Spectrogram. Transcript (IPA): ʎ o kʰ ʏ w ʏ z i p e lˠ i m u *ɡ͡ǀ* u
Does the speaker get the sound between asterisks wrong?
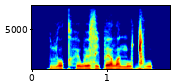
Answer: no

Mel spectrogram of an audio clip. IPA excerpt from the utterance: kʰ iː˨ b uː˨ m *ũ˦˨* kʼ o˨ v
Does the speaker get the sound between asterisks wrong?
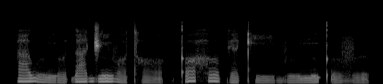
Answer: no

